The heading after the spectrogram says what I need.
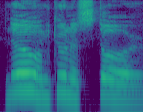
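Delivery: very loud, booming cartoon voice, high, slow, drawn-out. Quoting a line that played in the speaker's head: Patrick Star voice. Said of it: "Sorry, I said Patrick Starr".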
